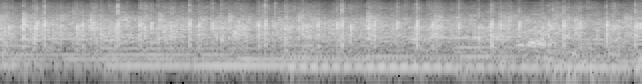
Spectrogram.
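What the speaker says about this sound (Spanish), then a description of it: "Le das un aplauso al Señor," Church congregation applauding in worship, a dense steady clapping throughout with sustained tones and voices mixed underneath.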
